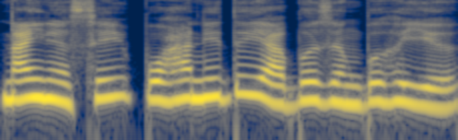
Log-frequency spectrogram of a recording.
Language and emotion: Bodo, neutral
